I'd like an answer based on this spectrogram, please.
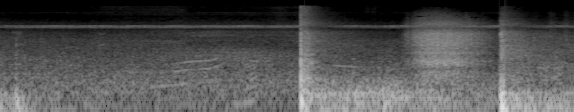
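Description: Aerial fireworks shells bursting: two sharp bangs about two seconds apart, each followed by a rolling low rumble, with a short crackling hiss between them.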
